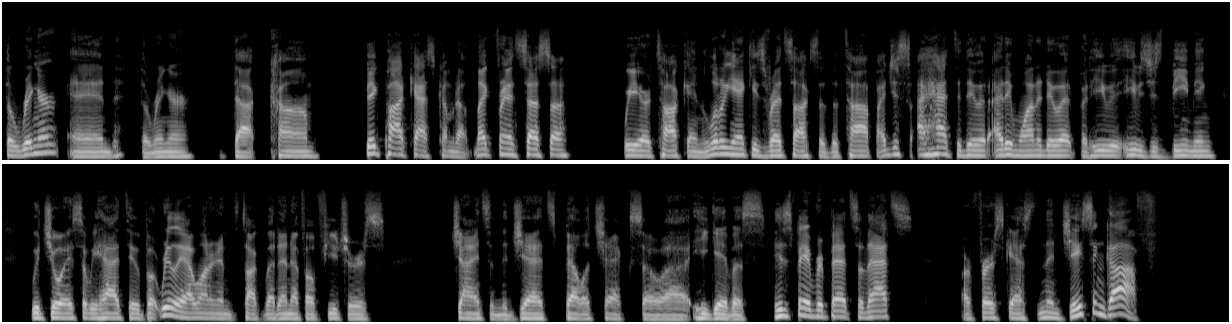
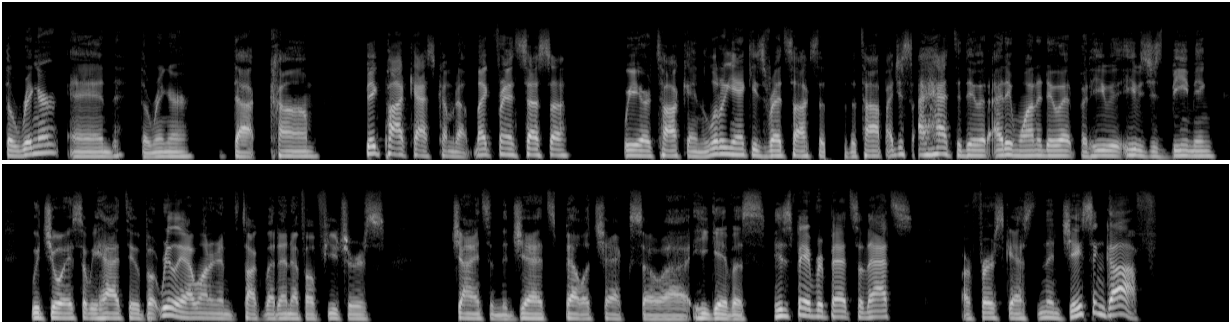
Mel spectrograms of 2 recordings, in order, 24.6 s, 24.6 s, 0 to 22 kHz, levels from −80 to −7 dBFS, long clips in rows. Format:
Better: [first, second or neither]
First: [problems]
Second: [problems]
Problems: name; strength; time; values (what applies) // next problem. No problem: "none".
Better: first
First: none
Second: audio freezing; at 8 s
